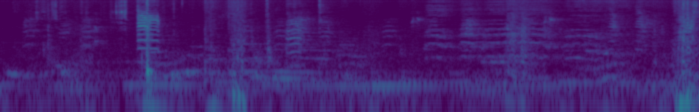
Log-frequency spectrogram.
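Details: Captive-bred zebra finches give a busy chorus of short, nasal, trumpet-like beeps in quick succession.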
